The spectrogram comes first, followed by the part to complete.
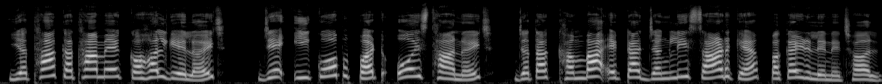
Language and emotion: Maithili, neutral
